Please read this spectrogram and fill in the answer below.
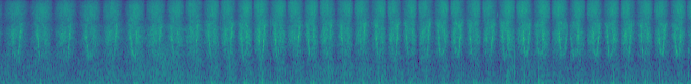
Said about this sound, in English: we're going to rub the palms, creating some heat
